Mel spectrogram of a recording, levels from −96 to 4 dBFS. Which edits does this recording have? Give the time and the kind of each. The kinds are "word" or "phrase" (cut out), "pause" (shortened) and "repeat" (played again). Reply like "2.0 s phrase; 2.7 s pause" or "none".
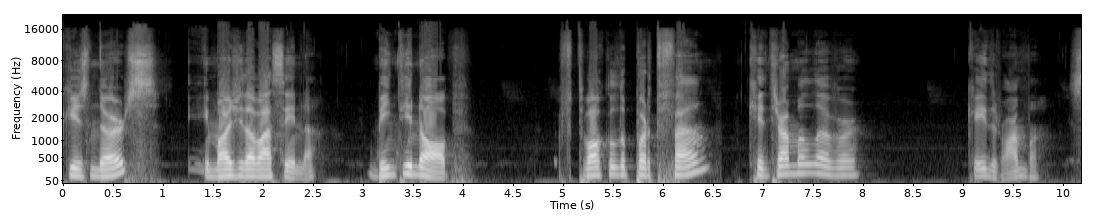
1.1 s pause; 2.8 s pause; 6.6 s pause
